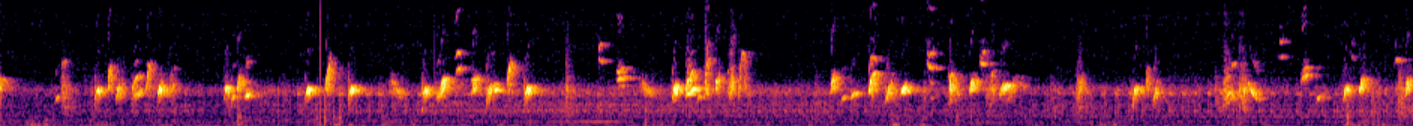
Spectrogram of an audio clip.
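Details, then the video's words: Mostar goldfinch delivering bursts of high, tinkling twitters and short buzzy trills, phrases separated by brief pauses over about nine seconds, with faint background hiss. "Stiglic Mostar ,Goldfinch Chardonneret"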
